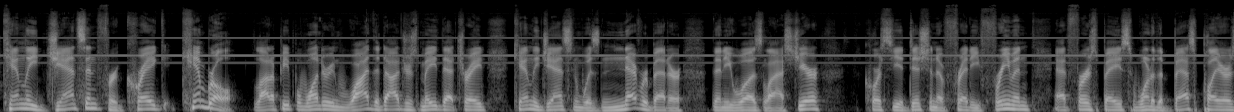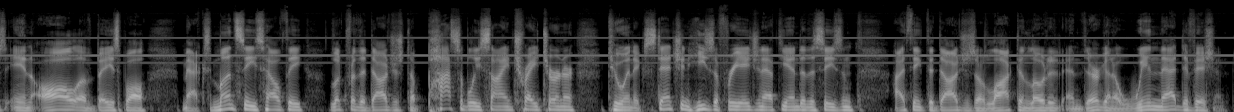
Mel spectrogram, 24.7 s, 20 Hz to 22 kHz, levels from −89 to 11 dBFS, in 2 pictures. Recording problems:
high-pitched whine; noticeable; throughout; 3 kHz, 15 dB below the speech

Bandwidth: 18 kHz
